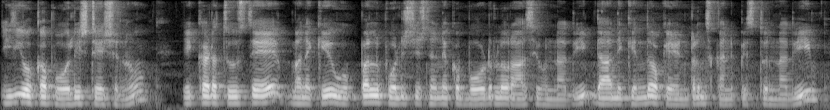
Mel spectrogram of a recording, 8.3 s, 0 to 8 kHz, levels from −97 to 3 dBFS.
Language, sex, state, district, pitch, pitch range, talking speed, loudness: Telugu, male, Telangana, Hyderabad, 130 Hz, 110-140 Hz, 145 wpm, -19 LUFS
